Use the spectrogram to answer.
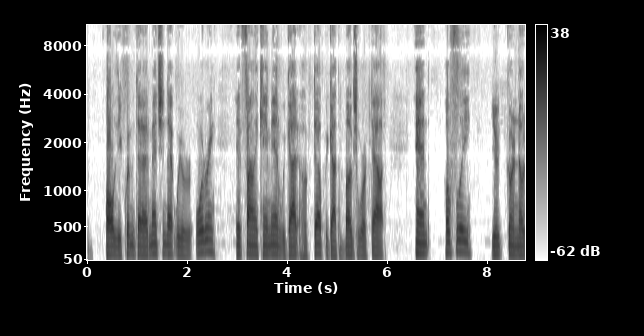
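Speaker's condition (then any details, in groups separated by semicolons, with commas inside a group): No condition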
